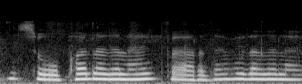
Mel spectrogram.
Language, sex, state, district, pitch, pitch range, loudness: Maithili, female, Bihar, Samastipur, 240 Hz, 230-250 Hz, -12 LUFS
